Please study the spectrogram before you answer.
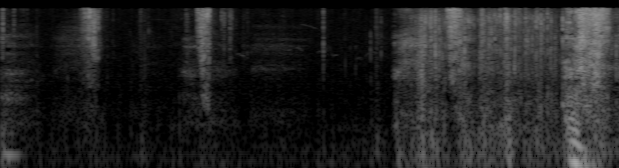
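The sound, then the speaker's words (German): Adhesive tape being torn and wrapped around someone's legs at the thighs, knees, calves and ankles: two short ripping bursts, then longer, louder continuous tearing and crinkling. “Du musst auch um die Oberschenkel, Knie, Waden und Knöchel verkleben. Spar bloß nicht am Klebeband, das können wir neu besorgen.”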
